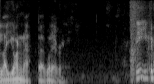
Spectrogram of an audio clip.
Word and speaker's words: La Llorona: The 2019 horror movie called The Curse of La Lorna. It's actually La Llorona, but whatever.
